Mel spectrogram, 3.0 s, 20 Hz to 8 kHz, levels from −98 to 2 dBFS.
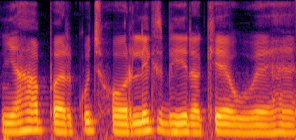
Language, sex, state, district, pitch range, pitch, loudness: Hindi, male, Jharkhand, Ranchi, 130-145 Hz, 135 Hz, -15 LUFS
